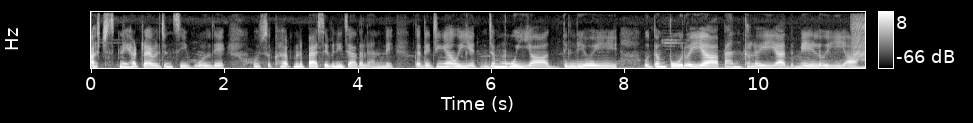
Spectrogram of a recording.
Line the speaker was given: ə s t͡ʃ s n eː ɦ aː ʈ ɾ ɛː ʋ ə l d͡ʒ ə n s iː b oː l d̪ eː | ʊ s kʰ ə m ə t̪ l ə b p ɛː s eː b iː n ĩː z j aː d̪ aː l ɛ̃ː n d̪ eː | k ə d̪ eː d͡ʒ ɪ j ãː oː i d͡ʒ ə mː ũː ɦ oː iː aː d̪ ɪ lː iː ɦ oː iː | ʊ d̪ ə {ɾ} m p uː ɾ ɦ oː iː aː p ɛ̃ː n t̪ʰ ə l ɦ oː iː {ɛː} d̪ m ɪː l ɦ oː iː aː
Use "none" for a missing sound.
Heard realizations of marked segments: none, aː

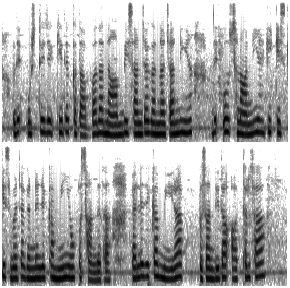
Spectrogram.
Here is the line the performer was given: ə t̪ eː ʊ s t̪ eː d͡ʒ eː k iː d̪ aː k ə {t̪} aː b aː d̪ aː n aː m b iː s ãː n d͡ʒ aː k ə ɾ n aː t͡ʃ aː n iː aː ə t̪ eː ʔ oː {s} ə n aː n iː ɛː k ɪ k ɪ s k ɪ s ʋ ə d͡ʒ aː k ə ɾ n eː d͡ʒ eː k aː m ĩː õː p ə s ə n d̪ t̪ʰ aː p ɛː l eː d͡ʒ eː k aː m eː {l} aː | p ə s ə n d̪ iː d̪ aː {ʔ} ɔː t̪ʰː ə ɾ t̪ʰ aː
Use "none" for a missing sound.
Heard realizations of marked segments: t̪, s, ɾ, ʔ

